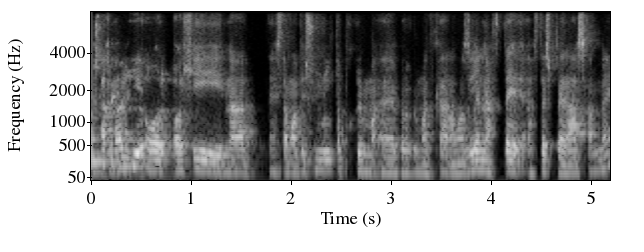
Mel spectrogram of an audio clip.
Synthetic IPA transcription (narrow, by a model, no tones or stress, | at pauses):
ost̪ɐft̪ɐoçioo̞çinɐst̪ɐmɐt̪isunlɐt̪ɐːpo̥kɾmpɾo̞ɣɾimɐt̪i̥kɐnɐmɐzle̞neɐft̪eɐft̪e̞spe̞ɾɐsɐne̞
